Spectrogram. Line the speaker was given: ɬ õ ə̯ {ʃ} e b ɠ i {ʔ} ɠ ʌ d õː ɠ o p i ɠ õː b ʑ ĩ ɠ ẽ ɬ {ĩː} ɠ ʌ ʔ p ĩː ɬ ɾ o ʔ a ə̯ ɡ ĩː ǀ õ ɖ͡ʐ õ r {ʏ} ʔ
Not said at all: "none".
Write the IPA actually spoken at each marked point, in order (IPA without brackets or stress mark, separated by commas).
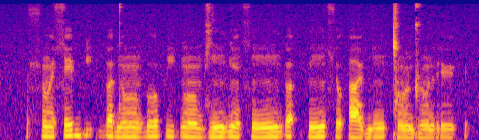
ɬ, ʔ, ĩː, ʏ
